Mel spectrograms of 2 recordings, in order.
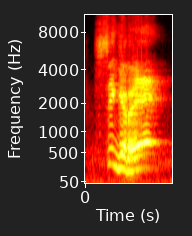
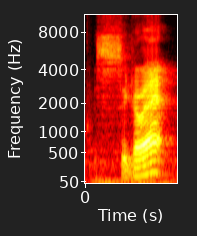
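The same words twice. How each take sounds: First: High-pitched "Cigarette" with rising end; exaggerated pronunciation. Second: Low-pitched "Cigarette" with rising end; trying out pronunciation. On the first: Testing how you say the word, high exaggerated try. Trying out the word two ways. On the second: Testing how you say the word, low-pitched try. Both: Shown as a demonstration.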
